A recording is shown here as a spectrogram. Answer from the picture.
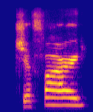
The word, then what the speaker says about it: Geffrard: Jaffard. So last name, G-E-F-F-R-A-R-D.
